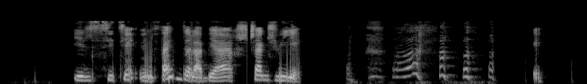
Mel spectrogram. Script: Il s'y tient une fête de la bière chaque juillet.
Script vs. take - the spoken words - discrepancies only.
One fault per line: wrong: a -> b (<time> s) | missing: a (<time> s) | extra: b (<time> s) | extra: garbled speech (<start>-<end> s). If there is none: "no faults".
no faults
